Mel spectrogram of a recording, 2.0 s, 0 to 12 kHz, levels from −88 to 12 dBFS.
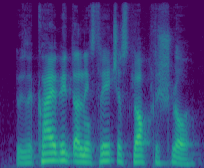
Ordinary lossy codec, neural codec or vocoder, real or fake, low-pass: none; codec, 24 kHz, 1.5 kbps, HILCodec; fake; none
